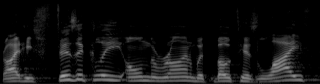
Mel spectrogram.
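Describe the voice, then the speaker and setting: A man, a student pastor preaching a sermon in a conversational, relaxed way with many fillers. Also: fairly high pitch, normal speed, clear, resonant tone. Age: 40s. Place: church sanctuary. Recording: long hall reverb of a church.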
